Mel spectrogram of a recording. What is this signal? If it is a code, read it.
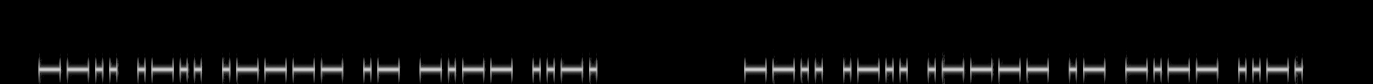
Morse code, heard as a keyed tone, about 17 wpm, 700 Hz. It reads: ZL1AYF ZL1AYF
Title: DXCC-100 Call Signs - 6 Characters - Repeated 3x - 17wpm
